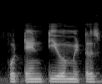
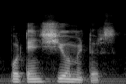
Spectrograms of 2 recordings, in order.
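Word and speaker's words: potentiometer: ज़्यादातर के लोग इसको पोटेंटियोमीटर्स बुलाते हैं, लेकिन इसका प्रोनाउंसिएशन वो गलत है। इसका प्रोनाउंसिएशन है पोटेंशियोमीटर्स।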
